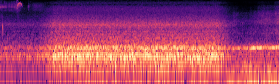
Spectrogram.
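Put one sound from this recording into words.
An air conditioner blows air with a steady whoosh.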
